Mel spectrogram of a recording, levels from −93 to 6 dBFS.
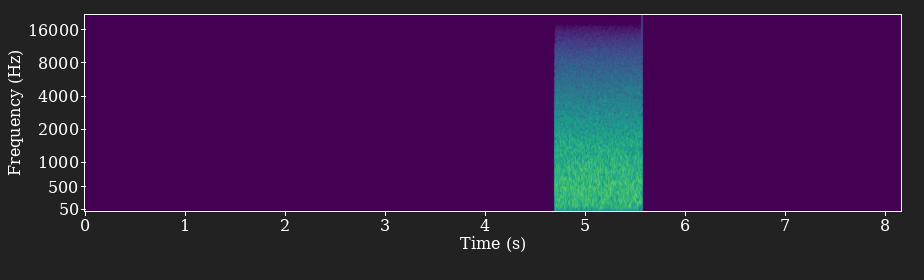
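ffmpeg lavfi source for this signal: -f lavfi -i "anoisesrc=c=white:d=0.87:r=44100:seed=1,highpass=f=84,lowpass=f=950,volume=1.9dB"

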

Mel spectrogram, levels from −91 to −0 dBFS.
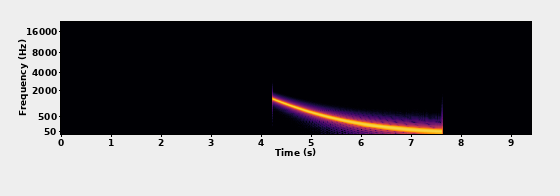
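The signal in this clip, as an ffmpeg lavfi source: -f lavfi -i "aevalsrc='0.335*clip(min(t,3.4-t)/0.01,0,1)*sin(2*PI*1400*3.4/log(60/1400)*(exp(log(60/1400)*t/3.4)-1))':d=3.4:s=44100"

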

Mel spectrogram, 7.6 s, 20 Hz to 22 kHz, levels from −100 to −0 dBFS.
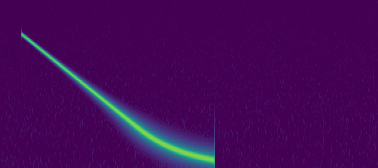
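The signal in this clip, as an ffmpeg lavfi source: -f lavfi -i "aevalsrc='0.119*clip(min(t,3.86-t)/0.01,0,1)*sin(2*PI*9500*3.86/log(220/9500)*(exp(log(220/9500)*t/3.86)-1))':d=3.86:s=44100"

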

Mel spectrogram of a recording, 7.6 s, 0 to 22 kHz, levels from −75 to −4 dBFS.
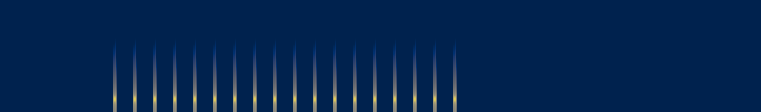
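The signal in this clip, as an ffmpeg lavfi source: -f lavfi -i "aevalsrc='0.335*sin(2*PI*480*mod(t,0.2))*lt(mod(t,0.2),8/480)':d=3.6:s=44100"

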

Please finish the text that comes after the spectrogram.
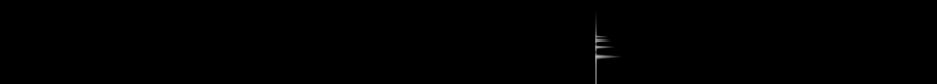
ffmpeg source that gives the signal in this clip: -f lavfi -i "aevalsrc='0.168*pow(10,-3*t/0.27)*sin(2*PI*1370*t)+0.126*pow(10,-3*t/0.214)*sin(2*PI*2183.8*t)+0.0944*pow(10,-3*t/0.185)*sin(2*PI*2926.3*t)+0.0708*pow(10,-3*t/0.178)*sin(2*PI*3145.5*t)+0.0531*pow(10,-3*t/0.166)*sin(2*PI*3634.6*t)':d=0.63:s=44100"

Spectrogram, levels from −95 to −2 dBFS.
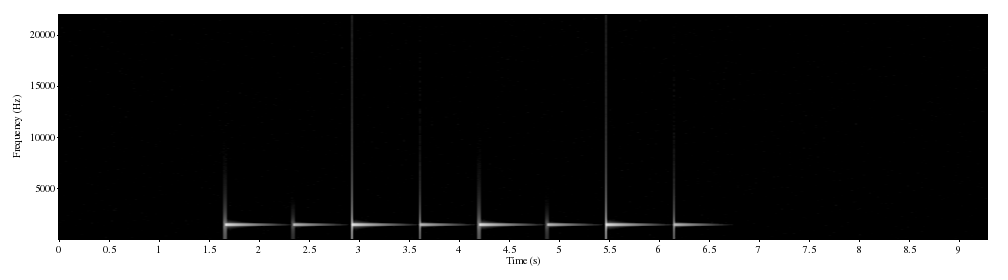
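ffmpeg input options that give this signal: -f lavfi -i "aevalsrc='0.211*(sin(2*PI*1470*mod(t,1.27))*exp(-6.91*mod(t,1.27)/0.54)+0.211*sin(2*PI*1470*max(mod(t,1.27)-0.68,0))*exp(-6.91*max(mod(t,1.27)-0.68,0)/0.54))':d=5.08:s=44100"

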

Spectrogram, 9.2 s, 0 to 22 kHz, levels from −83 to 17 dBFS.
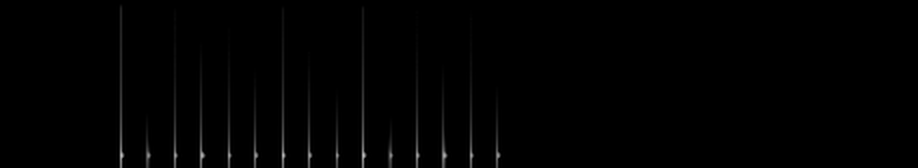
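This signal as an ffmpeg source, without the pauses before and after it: -f lavfi -i "aevalsrc='pow(10,(-2.5-10.5*gte(mod(t,3*60/223),60/223))/20)*sin(2*PI*1780*mod(t,60/223))*exp(-6.91*mod(t,60/223)/0.03)':d=4.03:s=44100"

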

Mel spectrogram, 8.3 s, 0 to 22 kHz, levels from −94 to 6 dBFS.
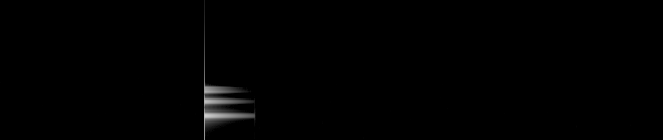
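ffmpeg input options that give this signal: -f lavfi -i "aevalsrc='0.266*pow(10,-3*t/0.76)*sin(2*PI*705*t)+0.133*pow(10,-3*t/0.602)*sin(2*PI*1123.8*t)+0.0668*pow(10,-3*t/0.52)*sin(2*PI*1505.9*t)+0.0335*pow(10,-3*t/0.502)*sin(2*PI*1618.7*t)':d=0.63:s=44100"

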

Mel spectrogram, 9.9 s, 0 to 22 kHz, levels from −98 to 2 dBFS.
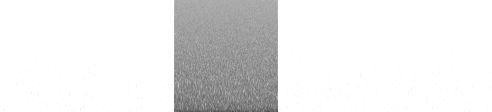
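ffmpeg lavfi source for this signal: -f lavfi -i "anoisesrc=c=pink:a=0.108:d=2.06:r=44100:seed=1"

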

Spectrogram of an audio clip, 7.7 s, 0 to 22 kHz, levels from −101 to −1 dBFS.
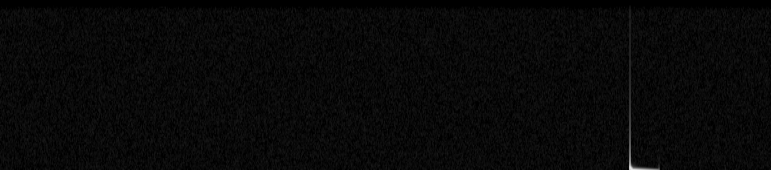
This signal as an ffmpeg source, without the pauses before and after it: -f lavfi -i "aevalsrc='0.398*pow(10,-3*t/0.36)*sin(2*PI*(450*0.027/log(96/450)*(exp(log(96/450)*min(t,0.027)/0.027)-1)+96*max(t-0.027,0)))':d=0.29:s=44100"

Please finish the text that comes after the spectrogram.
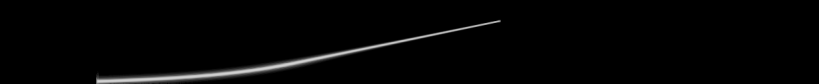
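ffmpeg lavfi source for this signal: -f lavfi -i "aevalsrc='0.282*clip(min(t,4.03-t)/0.01,0,1)*sin(2*PI*140*4.03/log(7800/140)*(exp(log(7800/140)*t/4.03)-1))':d=4.03:s=44100"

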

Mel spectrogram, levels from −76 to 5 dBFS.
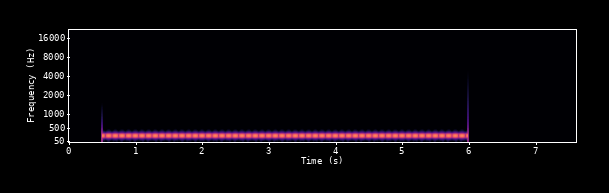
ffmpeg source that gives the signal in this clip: -f lavfi -i "aevalsrc='0.0841*(sin(2*PI*236*t)+sin(2*PI*246*t))':d=5.49:s=44100"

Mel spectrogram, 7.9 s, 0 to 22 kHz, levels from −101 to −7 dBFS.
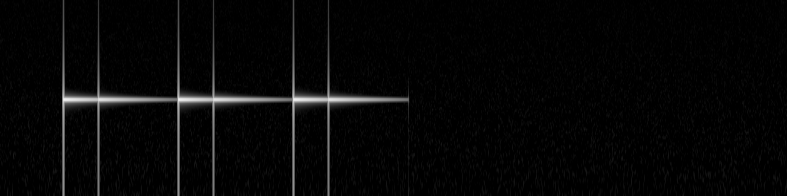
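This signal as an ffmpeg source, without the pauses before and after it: -f lavfi -i "aevalsrc='0.422*(sin(2*PI*3180*mod(t,1.15))*exp(-6.91*mod(t,1.15)/1.11)+0.447*sin(2*PI*3180*max(mod(t,1.15)-0.35,0))*exp(-6.91*max(mod(t,1.15)-0.35,0)/1.11))':d=3.45:s=44100"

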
